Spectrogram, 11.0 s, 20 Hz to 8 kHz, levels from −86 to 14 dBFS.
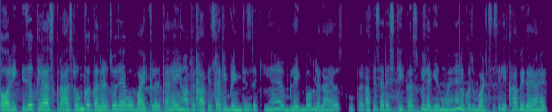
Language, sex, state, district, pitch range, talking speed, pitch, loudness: Hindi, female, Bihar, Saharsa, 245-265 Hz, 235 wpm, 255 Hz, -28 LUFS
